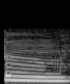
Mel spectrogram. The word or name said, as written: boom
